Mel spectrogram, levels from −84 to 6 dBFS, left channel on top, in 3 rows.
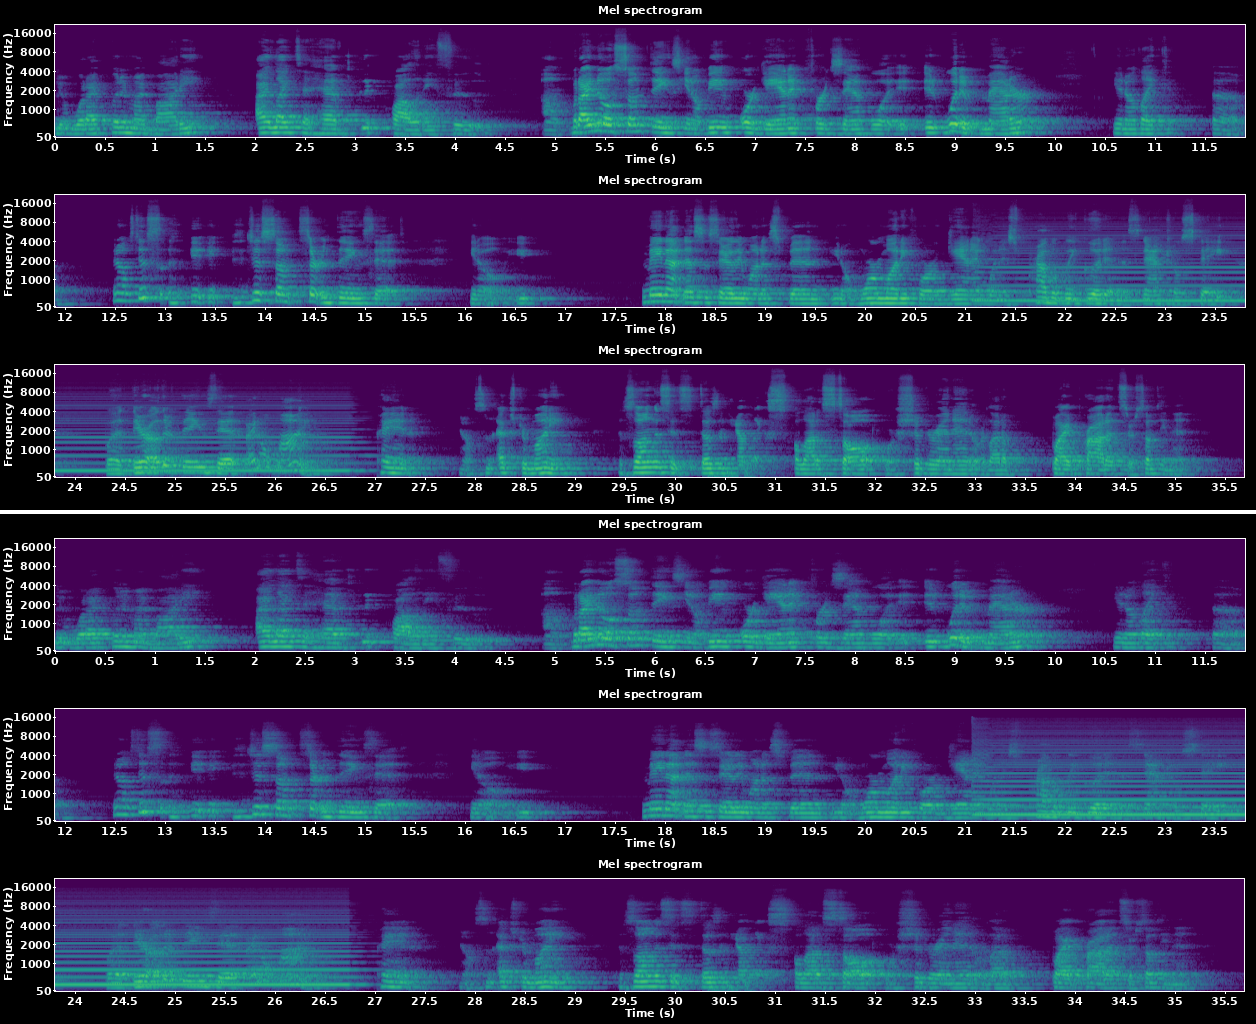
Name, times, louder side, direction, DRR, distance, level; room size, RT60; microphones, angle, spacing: voice 1, 0.0-1.5 2.0-4.3 4.9-9.8 10.6-11.2 11.6-12.0 12.5-15.3 16.1-16.6 17.8-23.6 24.3-26.5 27.0-27.4 27.8-28.9 29.4-33.4 33.8-35.1, left 3 dB, 35° left, 4 dB, 0.4 m, -26 dB
sound 1, 21.1-27.1, right 5 dB, 40° right, 0.3 m, -29 dB
5.3 x 2.7 x 2.8 m, 1.1 s
head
